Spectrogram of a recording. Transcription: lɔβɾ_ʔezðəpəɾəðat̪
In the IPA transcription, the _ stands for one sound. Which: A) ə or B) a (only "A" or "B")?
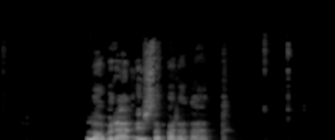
A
